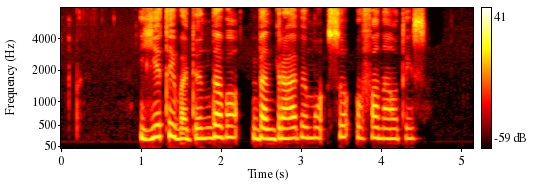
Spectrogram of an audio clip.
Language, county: Lithuanian, Klaipėda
